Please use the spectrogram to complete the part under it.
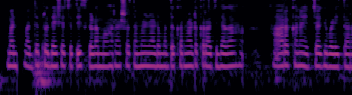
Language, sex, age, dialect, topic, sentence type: Kannada, female, 31-35, Dharwad Kannada, agriculture, statement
